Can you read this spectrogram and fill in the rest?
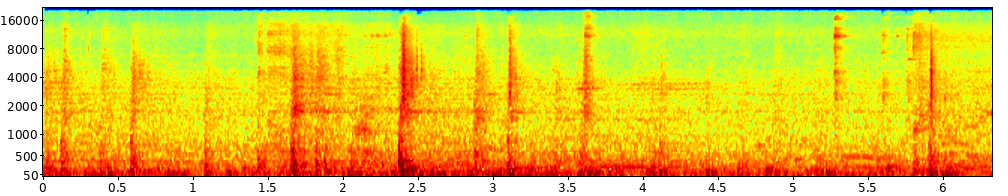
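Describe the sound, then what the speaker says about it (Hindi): The Amrit Bharat Express pulls out of a Southern Railway station after a two-minute stop, its wheels giving steady clicks and clanks over rail joints, with louder knocks scattered through a continuous rolling rumble. "2 मिनट के स्टॉप के बाद निकल रही है अपनी अमृत भारत एक्सप्रेस"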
